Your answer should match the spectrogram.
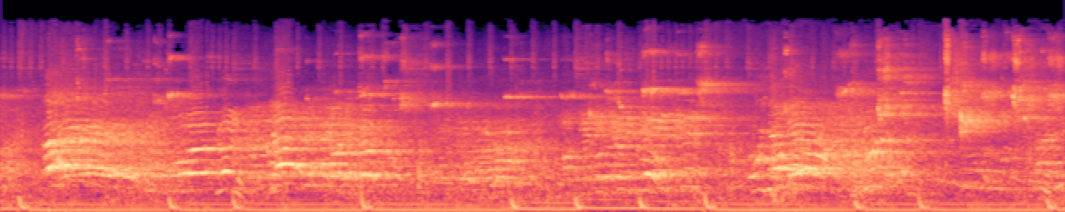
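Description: Basketball bouncing on a wooden gym court, a thud roughly every two-thirds of a second, under players' indistinct shouts in a large, echoing sports hall.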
